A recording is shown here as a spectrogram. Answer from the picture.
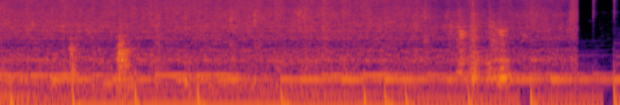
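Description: Bathroom faucet running into the sink, with hands held under the stream for a quick rinse; the sound of the water cuts off suddenly near the end.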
